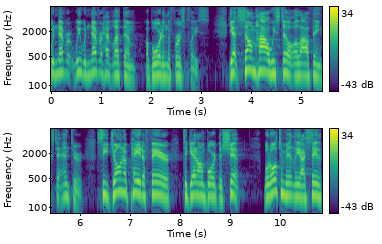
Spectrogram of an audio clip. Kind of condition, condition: setting, large echoing room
